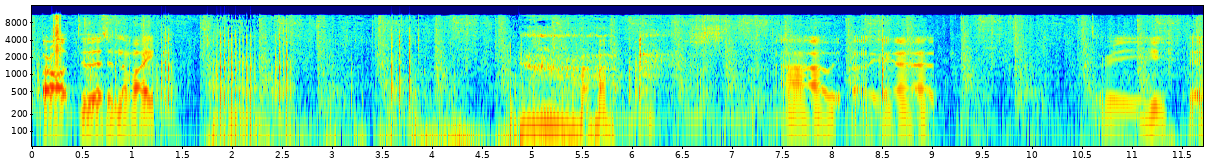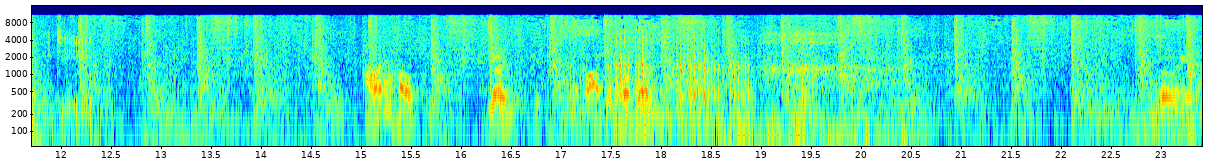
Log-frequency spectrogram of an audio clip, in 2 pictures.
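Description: A pickaxe clangs repeatedly against a metal van.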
